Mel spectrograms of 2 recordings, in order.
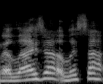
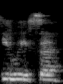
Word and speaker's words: Elisa: Alyssa, I'm sorry, I don't remember. It's Elisa, thanks.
